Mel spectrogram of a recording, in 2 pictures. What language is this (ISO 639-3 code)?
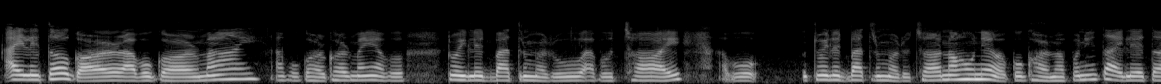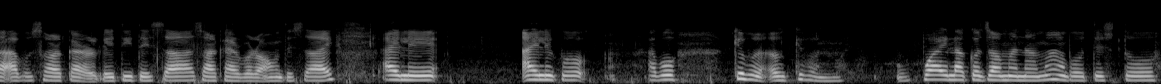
nep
